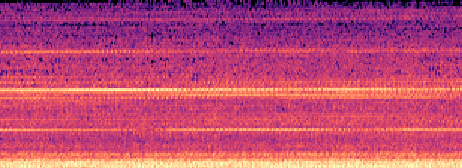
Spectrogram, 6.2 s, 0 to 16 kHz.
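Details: Hotpoint 9530 Electronic 1000 Plus washer spinning a large towel load after a boilwash: even, steady whir with no thumping or knocking throughout; drum turning smoothly at speed, sounds healthy.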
